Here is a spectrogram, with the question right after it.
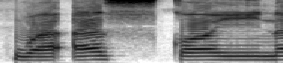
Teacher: Kemudian huruf mim sukun bertemu mim bertasdid, maka mim sukunnya melebur masuk ke huruf mim bertasdid. Kita tahan dan kita dengungkan 2-3 harokat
